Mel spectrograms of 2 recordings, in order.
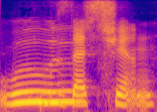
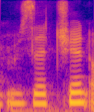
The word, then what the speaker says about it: Wu Zetian: Wu Zetian. – Wu Zetian.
